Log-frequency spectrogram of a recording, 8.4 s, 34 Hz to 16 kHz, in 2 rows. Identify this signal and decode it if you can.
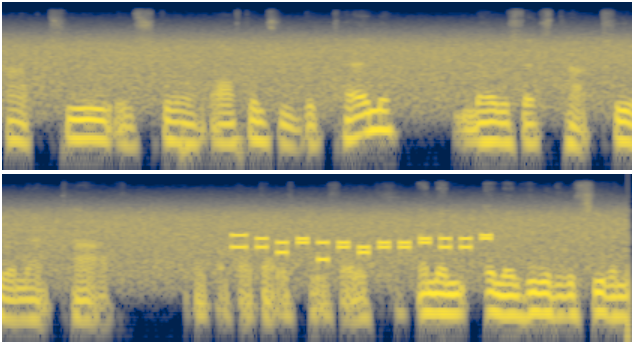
Multi-frequency trunk signalling (R1, as on North American trunks), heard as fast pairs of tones, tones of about 70 ms, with phone line noise and speech in English. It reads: KP 95046366099 ST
